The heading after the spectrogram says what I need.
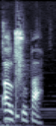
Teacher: And you don't say the R, it's al super.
